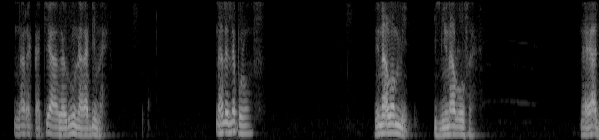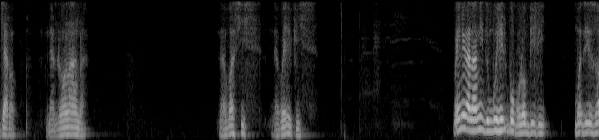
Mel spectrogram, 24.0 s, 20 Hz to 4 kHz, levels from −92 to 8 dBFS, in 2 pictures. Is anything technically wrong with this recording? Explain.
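Yes. The microphone volume stepped up twice: at 1.17 s, just before "káruna kadime", by about 5 dB, and again at 2.19 s, just after "káruna kadime", by about 1 dB more. The call software judged the input too quiet and raised the device's capture gain in a single jump each time. Because the change happens at the microphone, the speech and the background noise both become louder at the same instant. The call-codec band limit, with nothing above 4 kHz, fits G.711 mu-law.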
